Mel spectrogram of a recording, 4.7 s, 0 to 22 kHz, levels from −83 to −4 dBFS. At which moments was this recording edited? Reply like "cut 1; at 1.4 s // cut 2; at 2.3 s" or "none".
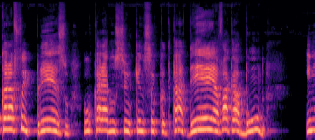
cut 1; at 1.6 s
